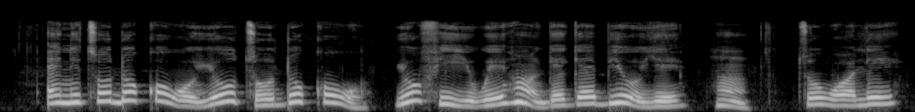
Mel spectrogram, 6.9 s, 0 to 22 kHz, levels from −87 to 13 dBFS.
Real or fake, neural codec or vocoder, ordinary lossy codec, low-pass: real; none; none; 10.8 kHz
